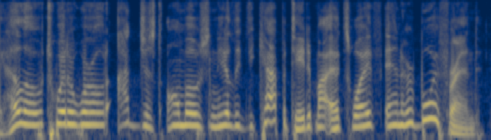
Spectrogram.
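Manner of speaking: high, loud put-on voice for a hammed-up O J; high hammed-up O J tweeting from the chase; mock O J voice. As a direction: pitch way up and announce it like a cheery influencer. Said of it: "where it's O J".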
